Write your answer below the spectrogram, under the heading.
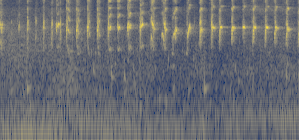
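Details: Short stretch of a lovebird's long ngekek trill, recorded as master material for contest birds: quick, evenly spaced high chirping notes, about seven per second.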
